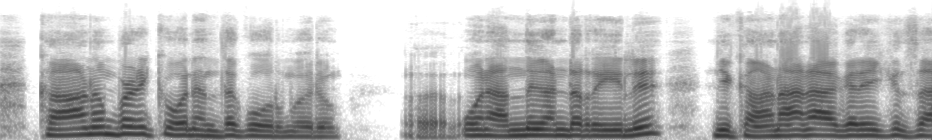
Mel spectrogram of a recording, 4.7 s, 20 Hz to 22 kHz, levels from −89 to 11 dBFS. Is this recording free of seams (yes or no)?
yes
